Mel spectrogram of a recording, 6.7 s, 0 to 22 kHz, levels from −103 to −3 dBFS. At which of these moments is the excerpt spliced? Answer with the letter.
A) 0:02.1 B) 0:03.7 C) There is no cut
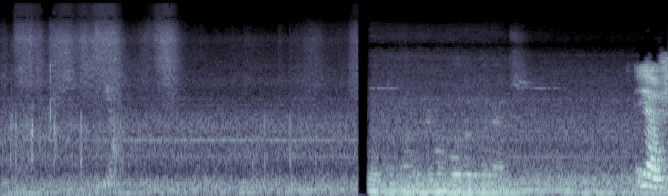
B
